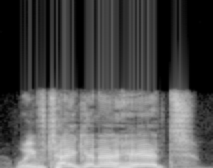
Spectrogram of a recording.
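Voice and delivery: high-pitched captain's alert; shouting. A narrator's reading. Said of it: "Sinbad shouted".

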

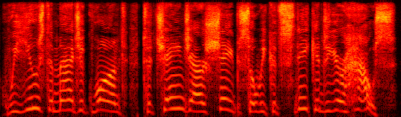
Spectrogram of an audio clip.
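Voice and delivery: high, pleading confession; distressed child explaining desperately; crying out. A narrator's reading. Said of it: "Daphne cried".

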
